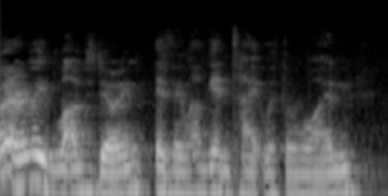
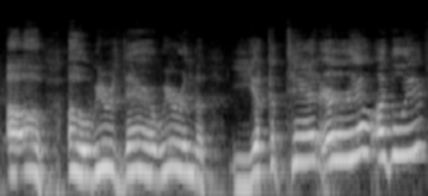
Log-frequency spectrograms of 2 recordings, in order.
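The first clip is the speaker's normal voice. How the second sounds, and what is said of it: Mock tourist voice with accent. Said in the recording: “Throw on a little accent.”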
